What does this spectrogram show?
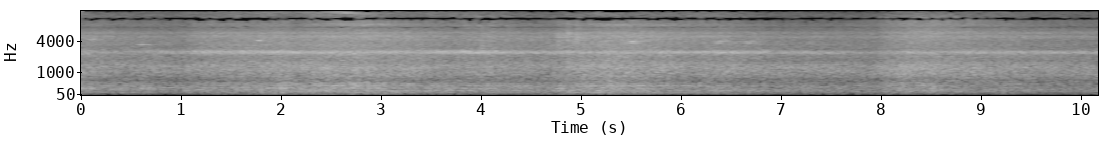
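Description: Metro-North M8 electric multiple-unit cars rolling past along the platform: a steady rumble of wheels on rail, with a faint steady high whine over it.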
